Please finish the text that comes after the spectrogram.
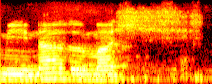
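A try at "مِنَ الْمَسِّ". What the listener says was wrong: Ingat yang terakhir huruf sin biasa bukan shin. Mas bukan mash.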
